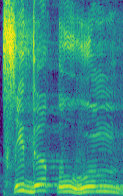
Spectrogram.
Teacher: dal sukun yang mati asli di tengah kalimat qalqalah sughra jangan lupa dipantulkan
